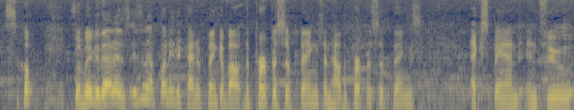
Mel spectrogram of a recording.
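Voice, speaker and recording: A man speaks loudly at a fairly slow pace. Crowd noise fills the background. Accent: American. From United States. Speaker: travel YouTuber and tour host. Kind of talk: live-stream tour commentary. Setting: outdoors at a temple. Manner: casual, with fillers and repetitions.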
